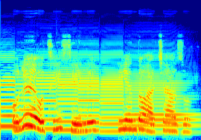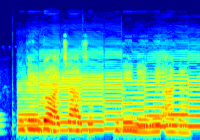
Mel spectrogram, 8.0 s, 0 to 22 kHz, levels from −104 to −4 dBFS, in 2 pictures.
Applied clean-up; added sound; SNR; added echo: none; Wind instrument, woodwind instrument; 5 dB; none.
